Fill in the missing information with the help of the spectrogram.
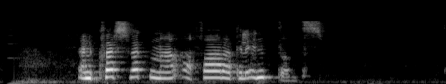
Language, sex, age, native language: Icelandic, female, 30-39, Icelandic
